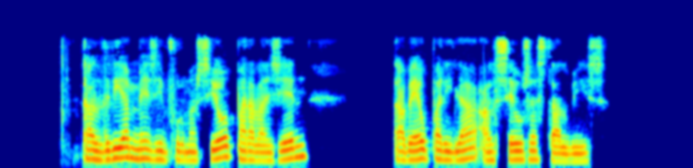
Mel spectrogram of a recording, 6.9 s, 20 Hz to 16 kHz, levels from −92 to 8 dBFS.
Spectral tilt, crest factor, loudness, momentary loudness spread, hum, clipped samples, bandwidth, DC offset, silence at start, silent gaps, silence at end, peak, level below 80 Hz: -5.5 dB/octave; 16 dB; -16 LUFS; 9 LU; none; under 0.1%; 8 kHz; under 0.1%; 0.85 s; 3.46-3.93 s; 0.95 s; -2 dBFS; -56 dBFS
